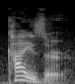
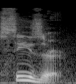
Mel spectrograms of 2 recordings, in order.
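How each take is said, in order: First: The word begins with a hard 'k' sound. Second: The word begins with a soft 's' sound. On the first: This is the claimed ancient Roman reading of the name. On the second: This is the usual English reading of the name.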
